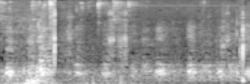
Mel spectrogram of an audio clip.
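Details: Dog panting on an off-leash hike, where a dark sable German Shepherd chases a female Labrador in heat; quick rhythmic breaths come roughly every third of a second, with faint rustling behind.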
